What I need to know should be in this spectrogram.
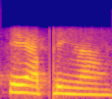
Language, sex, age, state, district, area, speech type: Tamil, female, 18-30, Tamil Nadu, Coimbatore, rural, conversation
